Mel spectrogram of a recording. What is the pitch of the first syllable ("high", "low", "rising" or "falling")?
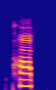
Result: low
